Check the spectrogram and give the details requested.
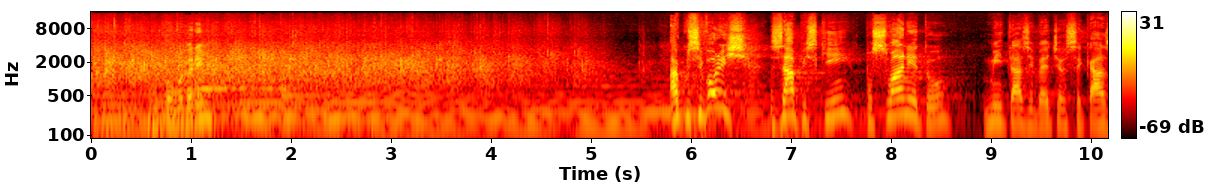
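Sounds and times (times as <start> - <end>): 
audience clapping: 0.0 - 6.4
speech: 0.7 - 1.4, 5.8 - 10.1.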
